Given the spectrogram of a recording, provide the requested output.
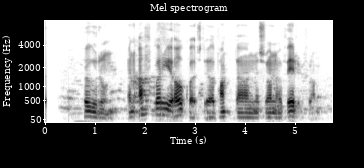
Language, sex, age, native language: Icelandic, male, 14, Icelandic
